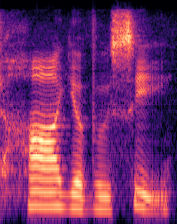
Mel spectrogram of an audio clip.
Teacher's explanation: Even though written without the Doggish forte, the word is still pronounced with a vocal schwa. The second syllable, which has the vocal schwa, is its own syllable.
